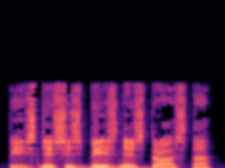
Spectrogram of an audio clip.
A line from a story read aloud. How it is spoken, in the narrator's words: Yarblick said blandly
